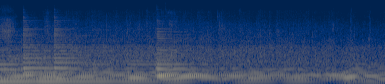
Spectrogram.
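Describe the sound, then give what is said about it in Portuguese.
An audience applauds the Lord in a steady, dense patter of clapping, with sustained keyboard chords ringing underneath throughout and no speech. “Dê um blado de vitória aí, aplauda o Senhor.”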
